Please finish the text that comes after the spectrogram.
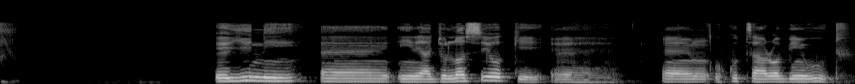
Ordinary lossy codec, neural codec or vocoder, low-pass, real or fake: none; none; 7.2 kHz; real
